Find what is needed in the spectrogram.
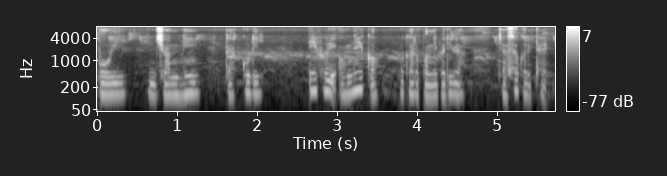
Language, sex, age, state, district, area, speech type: Odia, male, 18-30, Odisha, Jagatsinghpur, rural, spontaneous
